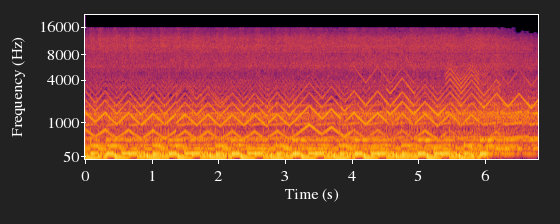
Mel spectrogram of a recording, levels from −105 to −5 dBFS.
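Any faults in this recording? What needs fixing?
A small jump forward in the sound occurs at 0.34, 2.74, 4.04 and 5.62 s. About 10 ms is skipped at most of these points and about 30 ms at 2.74 s. The likely cause is a dropped buffer (overrun): samples were overwritten before being read, so the surrounding audio is joined directly. On a waveform this shows as an abrupt step, and on a spectrogram as a thin broadband vertical line. Prevent it with larger capture buffers or a higher-priority audio thread.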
